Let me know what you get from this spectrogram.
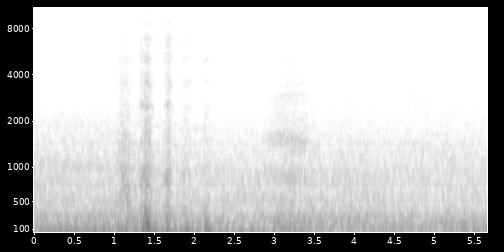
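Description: Honda VFR800 V4 engine running low and steady at an easy road pace, heard on the helmet microphone. About a second in, the rider takes four quick, sharp breaths.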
